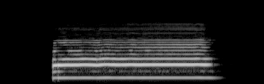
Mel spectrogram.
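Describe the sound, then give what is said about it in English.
A brass instrument's tuning slide, pulled off and blown as a pipe, sounds one steady concert E flat. The single sustained, buzzy tone holds for nearly two seconds, loud and alone, then cuts off cleanly. “So playing the pipe, you'll take your tuning slide off. When you play this, it plays a concert E flat. So it sounds like this.”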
